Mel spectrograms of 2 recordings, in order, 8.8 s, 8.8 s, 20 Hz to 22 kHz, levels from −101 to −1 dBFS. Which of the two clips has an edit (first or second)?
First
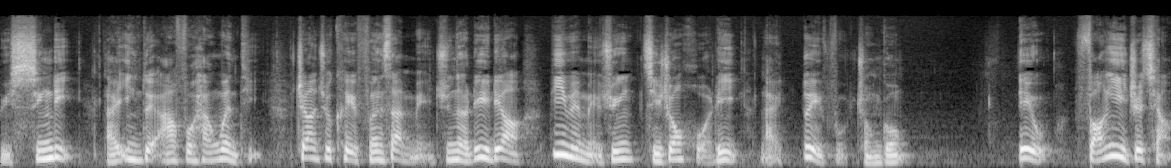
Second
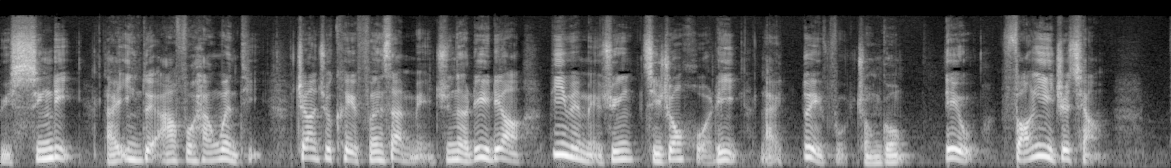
second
